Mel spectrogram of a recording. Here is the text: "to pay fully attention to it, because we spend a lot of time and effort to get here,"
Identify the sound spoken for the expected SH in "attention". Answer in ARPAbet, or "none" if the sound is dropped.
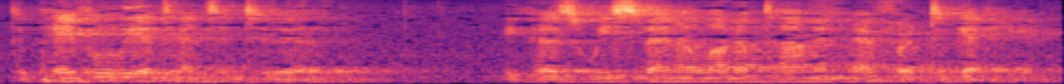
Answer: S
